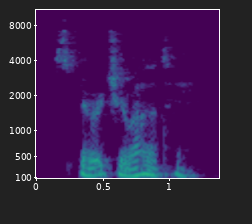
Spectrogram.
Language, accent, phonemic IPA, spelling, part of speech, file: English, Southern England, /ˌspɪɹ.ə.t͡ʃuˈæl.ə.tɪ/, spirituality, noun, LL-Q1860 (eng)-spirituality.wav
- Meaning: 1. The quality or state of being spiritual 2. Concern for that which is unseen and intangible, as opposed to physical or mundane 3. Appreciation for religious values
